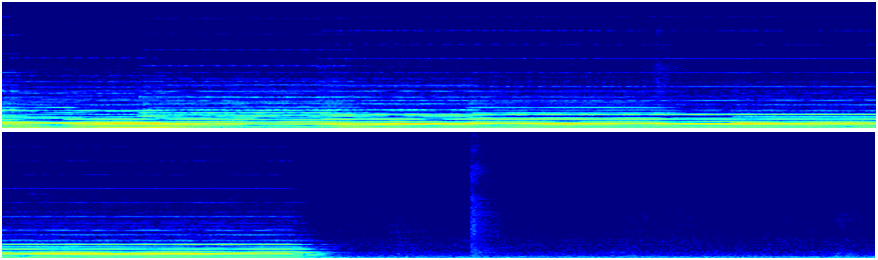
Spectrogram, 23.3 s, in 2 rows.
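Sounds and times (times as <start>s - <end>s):
organ music: 0.0s - 16.3s.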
